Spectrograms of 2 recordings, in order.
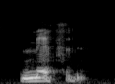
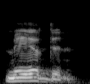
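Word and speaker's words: Myrddin: His name in Welsh is pronounced Methan, Merdan.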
